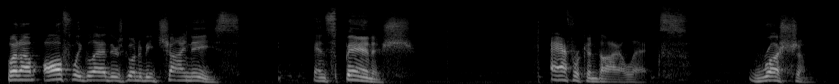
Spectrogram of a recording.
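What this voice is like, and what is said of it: Southern Tennessee twang accent. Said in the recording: “I am probably terminally Southern. I don't know if you hear Tennessee twang in my accent”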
